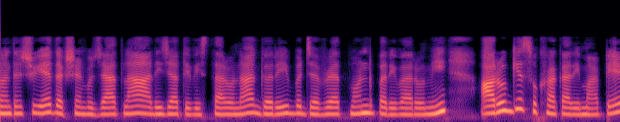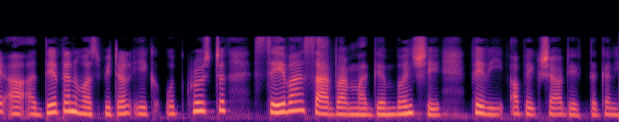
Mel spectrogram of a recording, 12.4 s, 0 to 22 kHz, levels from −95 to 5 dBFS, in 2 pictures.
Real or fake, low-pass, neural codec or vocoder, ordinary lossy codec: fake; 7.2 kHz; codec, 24 kHz, 0.9 kbps, WavTokenizer, large speech release; none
